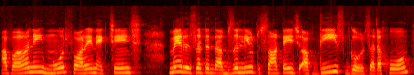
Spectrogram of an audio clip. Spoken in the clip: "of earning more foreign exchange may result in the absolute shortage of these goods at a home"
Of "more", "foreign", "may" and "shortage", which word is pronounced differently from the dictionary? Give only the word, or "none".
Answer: shortage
